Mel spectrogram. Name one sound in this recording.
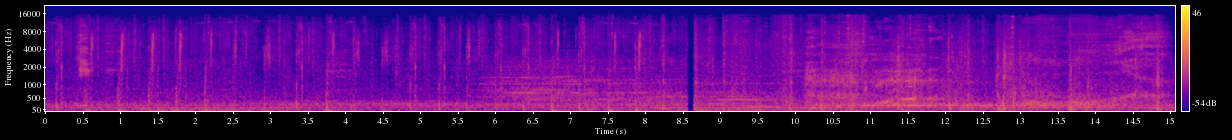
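Heavy boots thud in footsteps on hard floors and metal stairs.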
